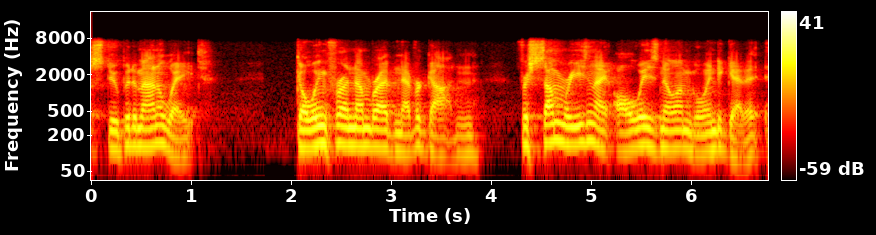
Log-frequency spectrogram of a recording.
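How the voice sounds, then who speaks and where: A man with an American accent in a plain, everyday voice, at medium pitch and a fairly quick pace, with ordinary pitch variation. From United States. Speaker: bodybuilding podcast co-host. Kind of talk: casual chat. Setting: live stream video call.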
